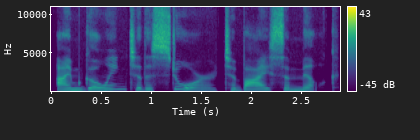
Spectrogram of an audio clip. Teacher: The content words, going, store, buy, and milk are stressed. The function words, I'm, to the, some are reduced. This creates English's natural rhythm. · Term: stress-timed rhythm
